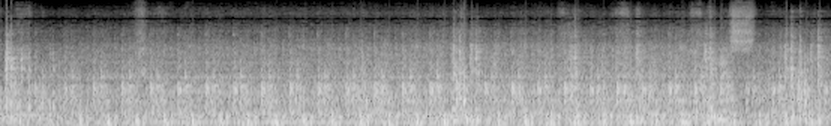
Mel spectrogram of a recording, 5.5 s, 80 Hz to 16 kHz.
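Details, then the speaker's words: Thwaites Tusker with hydraulics using 2.2 mm drilled fittings and a check valve: at engine tickover, a soft hiss as the bucket lowers slowly and evenly. Controlled, healthy descent. "just look out nice too controlled you can hear that hissing sound that buckets coming down"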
